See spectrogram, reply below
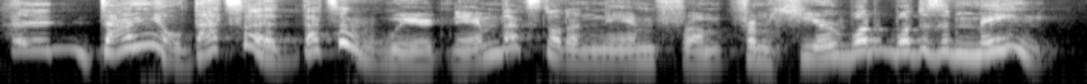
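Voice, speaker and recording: A man's voice: sits high, expressive, measured pace. A man voicing a scornful young Babylonian student who mocks faith with incredulous, sneering questions. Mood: mocking. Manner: sneering, incredulous, mock-offended.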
